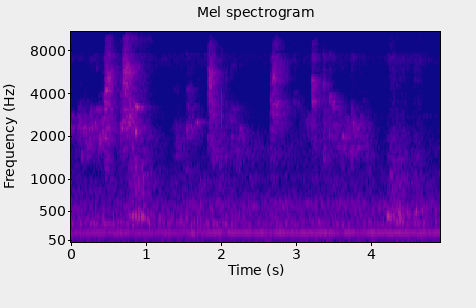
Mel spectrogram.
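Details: Budgerigars chirping to get other budgies active, sharp high squeaks and short warbled chirps in irregular spurts, several bright peaks, against a steady indoor hum.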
